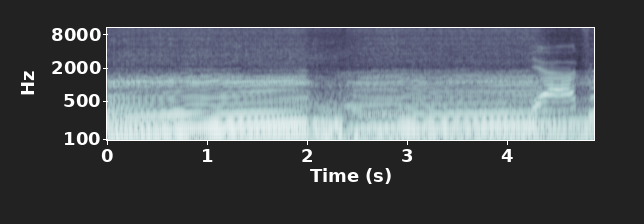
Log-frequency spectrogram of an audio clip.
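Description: A Yamaha XSR700 motorcycle fitted with a Power Commander V fuel controller revs up close and loud, the engine note climbing, dropping back near idle, then rising in a sharp throttle blip at the end.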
